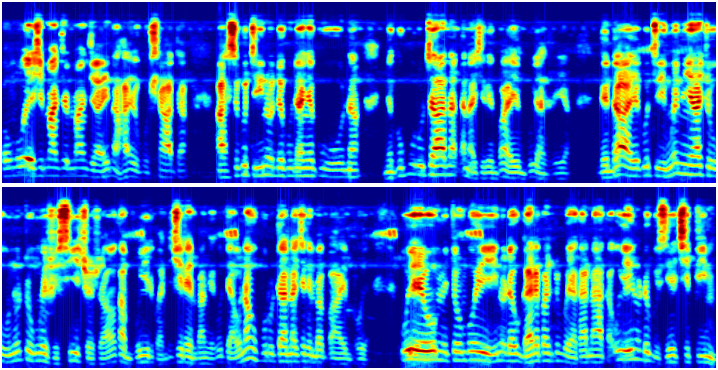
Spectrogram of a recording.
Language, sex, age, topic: Ndau, female, 36-49, health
